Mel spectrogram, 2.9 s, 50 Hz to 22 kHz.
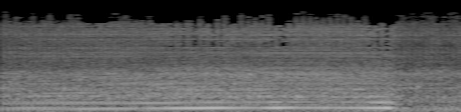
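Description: A car engine stuck revving at 4,500 RPM holds a steady droning tone that swells slightly in the middle and then cuts off sharply, heard alone without speech.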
